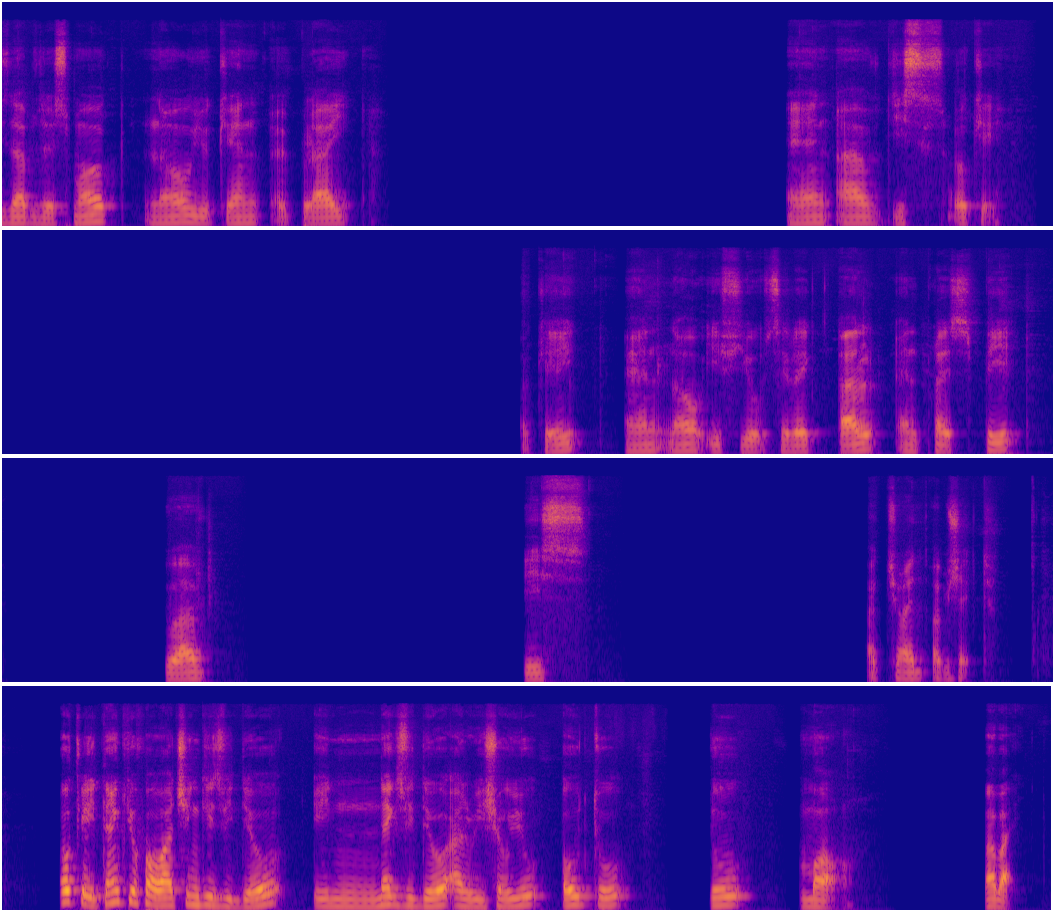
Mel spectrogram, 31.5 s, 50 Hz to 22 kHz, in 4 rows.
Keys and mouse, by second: 0.7 click, 1.4 right click, 3.3 click, 4.1-4.7 drag, 5.2 right click, 5.9 right click, 6.3 Tab, 10.6 right click, 12.3 right click, 14.3 a, 15.3 p, 17.2 Tab, 17.6 right click, 18.4 right click, 19.0 r, 19.8 click, 20.1 right click, 20.9 right click.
